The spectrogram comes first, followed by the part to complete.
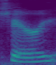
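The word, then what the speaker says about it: Chere: My name is Sherry and that is spelled C-H-E-R-E. It is spelled a little fancy but pronounced plain old Sherry.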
